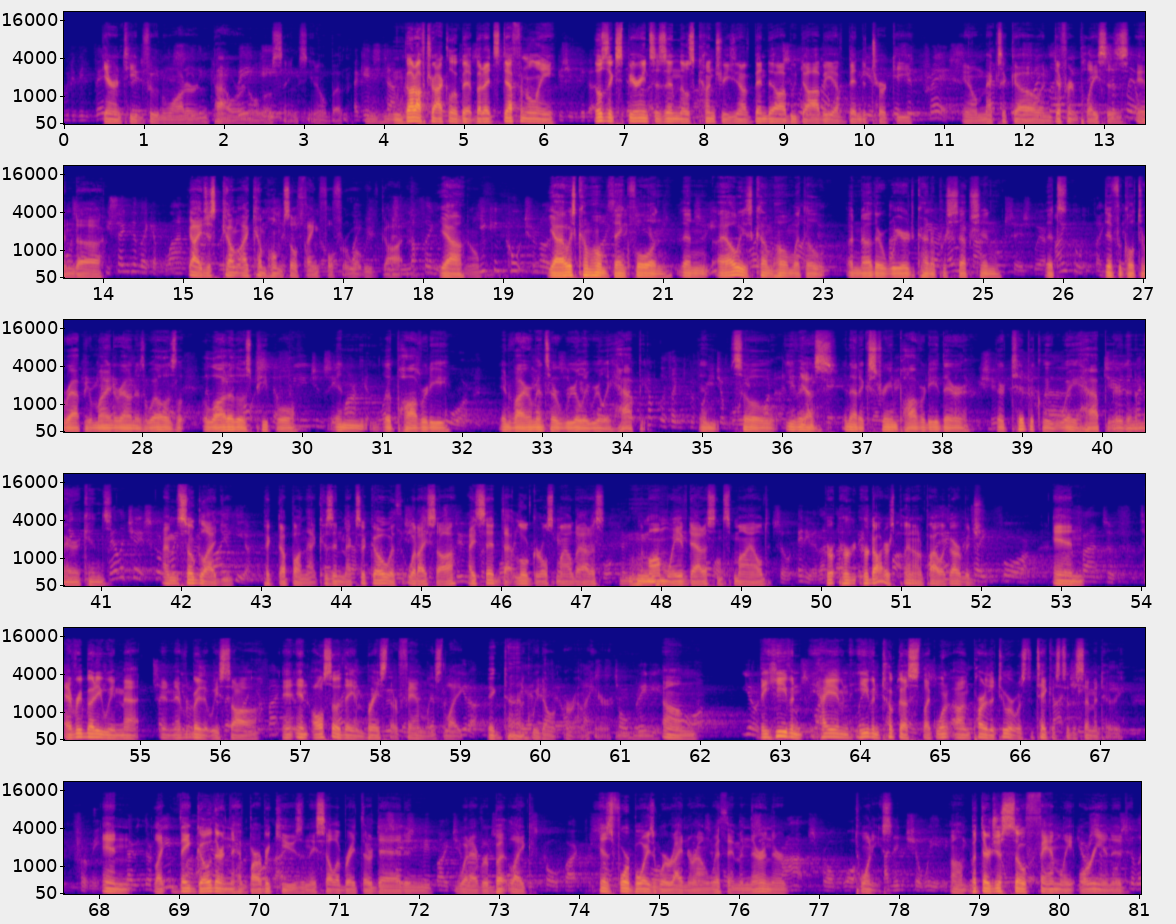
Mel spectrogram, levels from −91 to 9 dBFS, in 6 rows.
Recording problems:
voice in the background; noticeable; throughout; 20 dB below the speech

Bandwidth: 14.5 kHz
